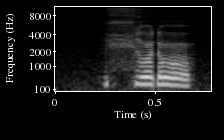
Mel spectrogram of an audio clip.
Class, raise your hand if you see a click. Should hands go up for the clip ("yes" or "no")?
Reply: no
